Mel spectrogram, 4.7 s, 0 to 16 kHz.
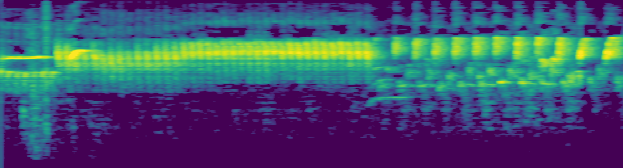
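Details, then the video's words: A female Atlantic canary, 21 January 2022, sings a long steady high rattling trill for over two seconds, then switches to slower repeated bright chirped notes. "Kanarengirlitz Canary girl with a very beautiful voice"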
